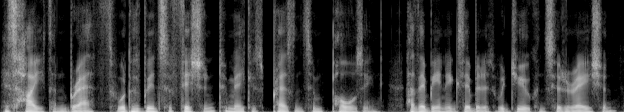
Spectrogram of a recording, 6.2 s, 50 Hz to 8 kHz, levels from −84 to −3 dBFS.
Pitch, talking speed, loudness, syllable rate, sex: 90 Hz, 190 wpm, -24 LUFS, 5.6 syllables/s, male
